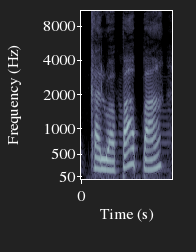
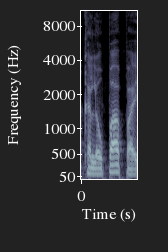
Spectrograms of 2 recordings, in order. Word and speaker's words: Kalaupapa: Y sé algo de que había dos ramas, una en Kaloapapa y la otra en... Kawahu. Sí, gracias, no quería Bueno. pronunciarla mal. Esta es la rama Kalaupapa y yo serví como obispo del barrio Ho'oleo.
